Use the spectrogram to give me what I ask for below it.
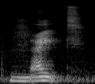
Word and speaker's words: knight: K is for knight. The noble knight's knife nicked the knave's knee. So look at all those KN words. We don't say the K is silent. KN just makes the N sound.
